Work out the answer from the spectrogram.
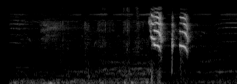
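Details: Ringneck parrot giving a few short, sharp, high chirps in a quick cluster of three notes near the end, after a quiet stretch with faint background hiss.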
